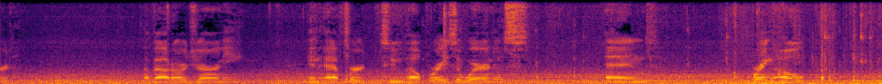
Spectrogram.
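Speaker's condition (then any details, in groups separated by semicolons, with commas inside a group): No condition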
